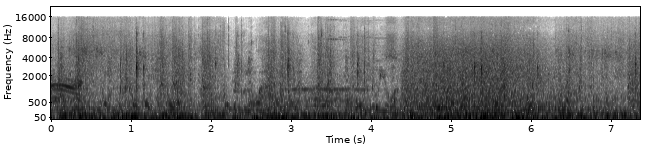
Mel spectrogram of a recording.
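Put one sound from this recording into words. Weapons clash and spells crackle in a game battle.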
